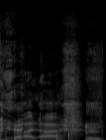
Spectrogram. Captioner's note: laughing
